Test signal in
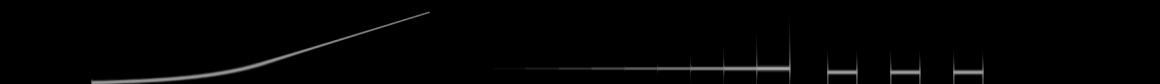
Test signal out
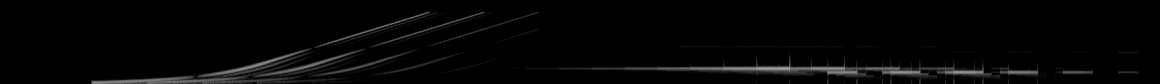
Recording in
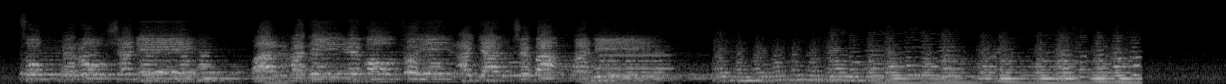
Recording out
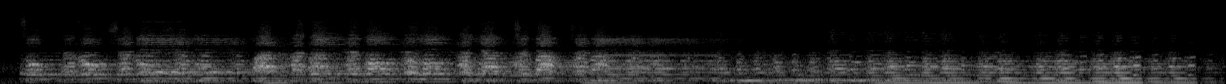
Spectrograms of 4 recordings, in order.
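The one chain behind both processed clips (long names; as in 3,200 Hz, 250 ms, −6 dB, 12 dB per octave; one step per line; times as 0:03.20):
phaser with its sweep stopped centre 870 Hz, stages 4
echo with shifted repeats 84 ms, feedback 35%, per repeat −92 Hz, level −19 dB
feedback echo at a low word length 547 ms, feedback 35%, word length 9 bits, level −5 dB
level −4.5 dB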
